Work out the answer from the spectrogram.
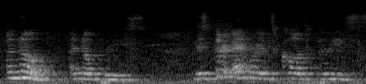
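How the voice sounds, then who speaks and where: A woman's voice: sits high, moderate pace, warm tone, close to an everyday voice. A woman playing a deferential immigrant housemaid who speaks broken English, in old-time radio drama style. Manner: broken English with dropped articles. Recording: very echoey hall, distant mic, faint noise.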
